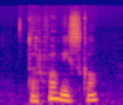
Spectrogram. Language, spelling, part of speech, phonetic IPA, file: Polish, torfowisko, noun, [ˌtɔrfɔˈvʲiskɔ], LL-Q809 (pol)-torfowisko.wav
